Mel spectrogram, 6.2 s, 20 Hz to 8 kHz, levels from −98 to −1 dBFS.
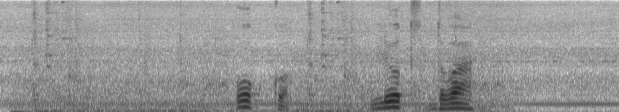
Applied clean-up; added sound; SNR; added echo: none; Coin (dropping); 12 dB; none.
